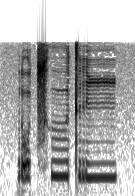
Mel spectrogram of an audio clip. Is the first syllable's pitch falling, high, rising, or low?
high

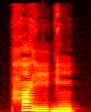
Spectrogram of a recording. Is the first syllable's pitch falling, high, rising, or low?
high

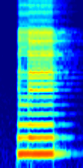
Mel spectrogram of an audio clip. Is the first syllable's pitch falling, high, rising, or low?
high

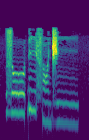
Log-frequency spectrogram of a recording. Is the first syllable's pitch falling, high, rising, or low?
high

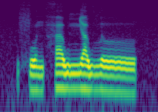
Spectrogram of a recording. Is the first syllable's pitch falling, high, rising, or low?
low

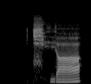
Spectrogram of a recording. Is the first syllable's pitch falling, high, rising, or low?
rising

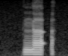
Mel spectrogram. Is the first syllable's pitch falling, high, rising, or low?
high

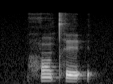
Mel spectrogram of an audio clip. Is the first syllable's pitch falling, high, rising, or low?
high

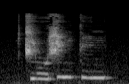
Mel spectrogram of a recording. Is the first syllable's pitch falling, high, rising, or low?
rising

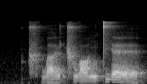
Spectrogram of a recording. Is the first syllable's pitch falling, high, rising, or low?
rising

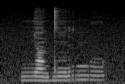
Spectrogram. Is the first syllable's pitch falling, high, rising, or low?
low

